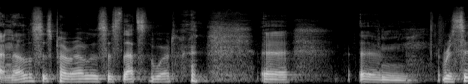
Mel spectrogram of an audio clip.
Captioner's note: chuckles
